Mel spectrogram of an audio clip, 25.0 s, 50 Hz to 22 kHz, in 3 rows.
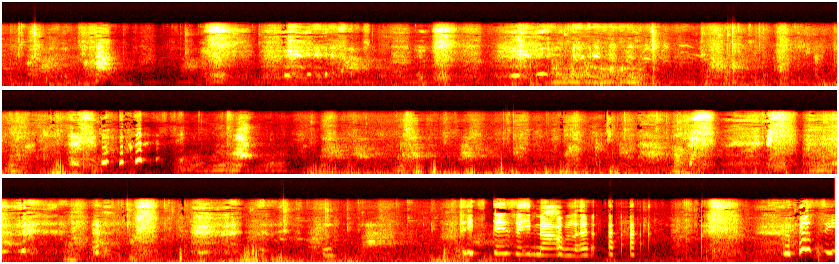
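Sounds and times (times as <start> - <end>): dogs barking: 0.3 - 2.2, 10.6 - 13.3, 20.3 - 20.8.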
